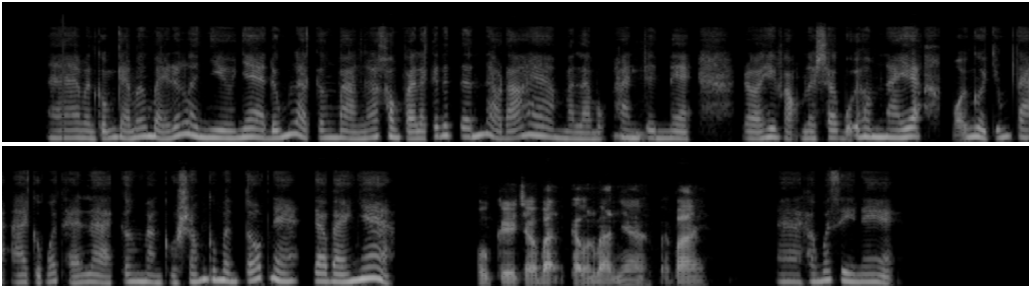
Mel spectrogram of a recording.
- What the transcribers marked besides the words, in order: none
- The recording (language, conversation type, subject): Vietnamese, podcast, Bạn đánh giá cân bằng giữa công việc và cuộc sống như thế nào?
- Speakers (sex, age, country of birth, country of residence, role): female, 25-29, Vietnam, Vietnam, host; male, 35-39, Vietnam, Vietnam, guest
